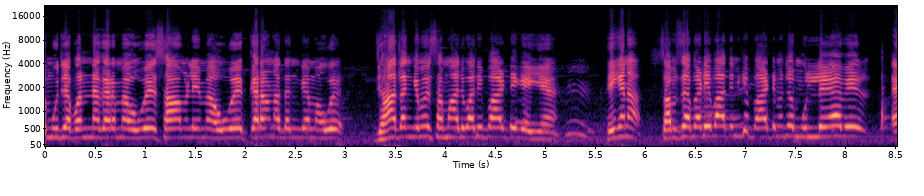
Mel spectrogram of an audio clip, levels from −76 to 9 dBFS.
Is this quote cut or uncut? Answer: uncut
